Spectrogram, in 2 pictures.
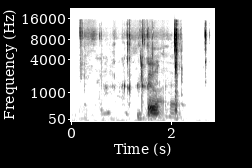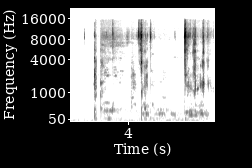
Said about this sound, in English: Bro, I don't want to hear bottle cap chewing ASMR. You smacking on your food. Bro, he's just smacking that bottle cap over there.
